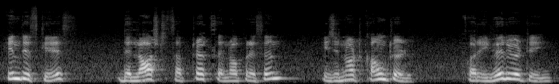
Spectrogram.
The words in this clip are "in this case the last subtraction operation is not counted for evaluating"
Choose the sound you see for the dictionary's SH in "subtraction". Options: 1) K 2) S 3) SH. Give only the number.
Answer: 2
